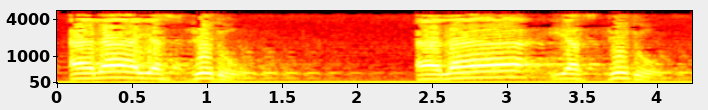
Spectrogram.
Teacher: قرأ الكساء بتخفيف اللام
